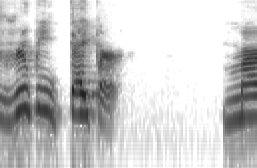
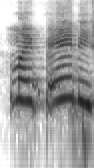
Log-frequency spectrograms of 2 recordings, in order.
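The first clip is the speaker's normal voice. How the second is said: high, loud frightened cry; alarmed cry; 10 semitones higher, 5 dB louder than usual. Acted. Mother crying out for her baby, high and loud. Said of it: "she cried".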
